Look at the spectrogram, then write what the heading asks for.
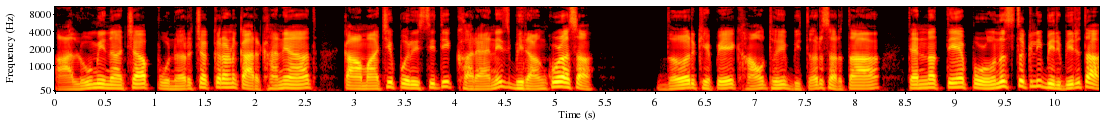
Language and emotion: Goan Konkani, disgusted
